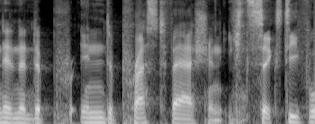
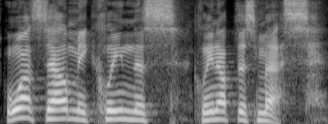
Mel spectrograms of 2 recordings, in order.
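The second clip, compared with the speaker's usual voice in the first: boss calling out; 10 semitones higher than usual. Acted. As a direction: call out to the workers in a high voice. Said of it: "turns to the other cheesemakers and says".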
